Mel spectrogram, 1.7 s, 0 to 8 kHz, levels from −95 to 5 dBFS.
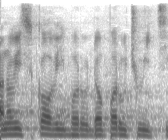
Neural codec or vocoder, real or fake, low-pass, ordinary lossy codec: codec, 44.1 kHz, 7.8 kbps, DAC; fake; 7.2 kHz; MP3, 48 kbps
